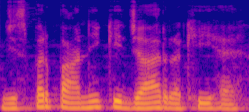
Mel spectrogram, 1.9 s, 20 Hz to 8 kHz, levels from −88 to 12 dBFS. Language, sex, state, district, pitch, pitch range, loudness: Hindi, male, Uttar Pradesh, Lucknow, 135 Hz, 130-155 Hz, -16 LUFS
